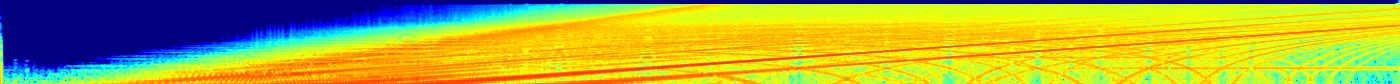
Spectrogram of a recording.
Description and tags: Riser made with Massive in Reaper. Eight bars long.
